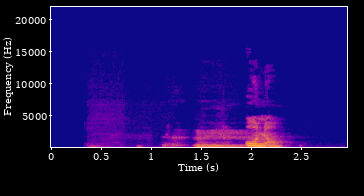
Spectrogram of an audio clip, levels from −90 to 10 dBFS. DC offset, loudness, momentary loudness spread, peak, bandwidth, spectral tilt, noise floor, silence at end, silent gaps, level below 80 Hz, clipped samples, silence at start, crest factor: under 0.1%; -21 LUFS; 14 LU; -4 dBFS; 5.2 kHz; -8.5 dB/octave; -65 dBFS; 0.65 s; none; -64 dBFS; under 0.1%; 1.15 s; 20 dB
